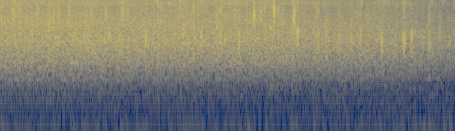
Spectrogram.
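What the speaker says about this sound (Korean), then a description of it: "예수님의 십자가의 은혜를 감사하면 우리 한번 박수하십시오." A large Korean church congregation at Yoido Full Gospel Church claps together after a hymn, a loud, sustained, even roar of applause with no speech on top.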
